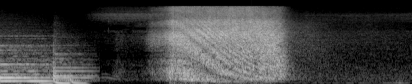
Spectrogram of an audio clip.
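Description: Background music stops about a second in. Then a firework rocket (Funke Alfa Rocket 1) launches with a loud hissing whoosh that lasts about a second and falls in pitch.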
